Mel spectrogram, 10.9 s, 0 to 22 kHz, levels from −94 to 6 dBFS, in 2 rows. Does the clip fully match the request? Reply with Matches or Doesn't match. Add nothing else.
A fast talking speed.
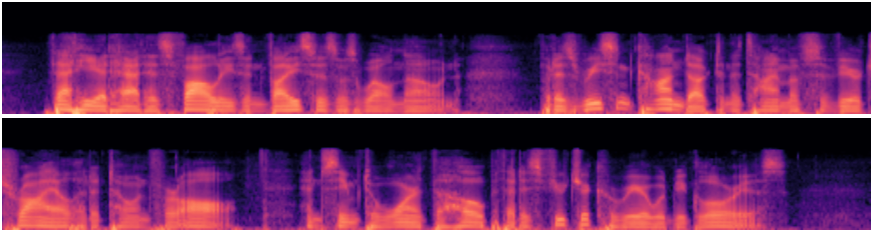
Matches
